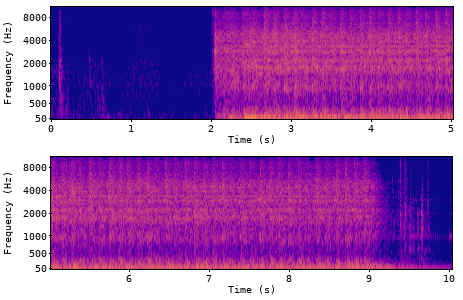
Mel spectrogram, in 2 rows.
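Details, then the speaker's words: Corvette LS V8 with Speedmaster intake, first crank with spark plugs installed: steady cranking at about four beats a second with a slight gallop; owner suspects a lifter not quite seated, not confirmed. "A little, maybe a little gallop. But it could be the, lifter that's not like, maybe a lifter that's not quite there."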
